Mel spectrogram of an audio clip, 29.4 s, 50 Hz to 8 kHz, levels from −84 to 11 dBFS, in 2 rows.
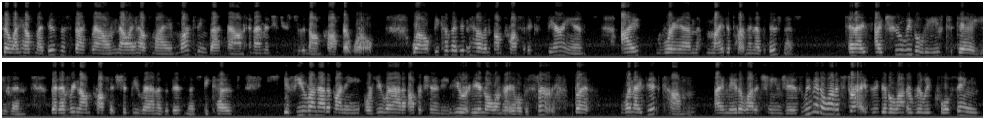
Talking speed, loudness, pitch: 195 wpm, -29 LUFS, 165 Hz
